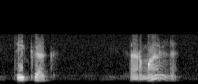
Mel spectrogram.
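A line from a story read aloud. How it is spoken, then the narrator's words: Whisper. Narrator (Russian): прошептал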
